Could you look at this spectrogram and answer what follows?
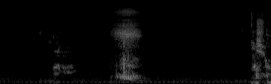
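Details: Adult male, hitchy sneezes: a short catching inhale, then a loud explosive sneeze, and the start of a second sneeze at the end.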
